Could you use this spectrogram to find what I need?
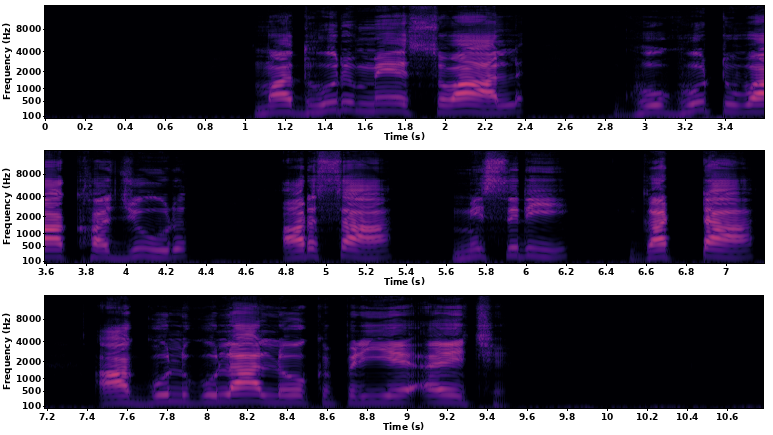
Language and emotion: Maithili, neutral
